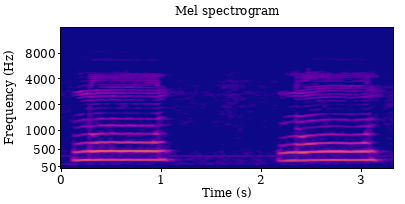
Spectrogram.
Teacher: जब आप इसको ऐसे लंबा करके पढ़ेंगे तो आप देखेंगे, नोटिस करेंगे कि आपकी नोज़ में एक वाइब्रेशन हो रही है, एक आवाज़ गूंज रही है। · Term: हरूफ़े गुन्ना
